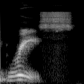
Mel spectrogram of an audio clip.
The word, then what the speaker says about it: Brice: do in the South but it's spelled with an i so it's actually Greece now we live in an English-speaking country so for many generations it's been it was turned to Bryce but the were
